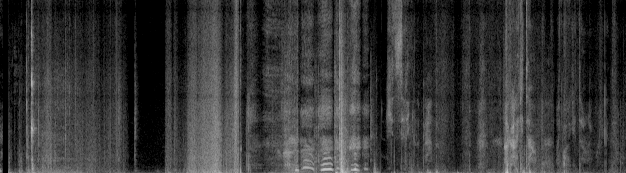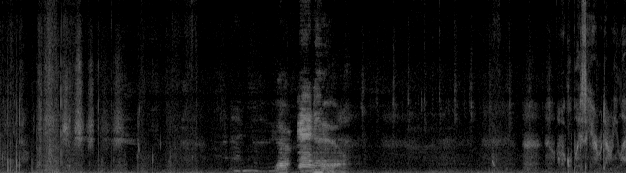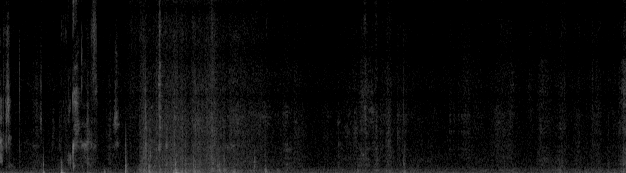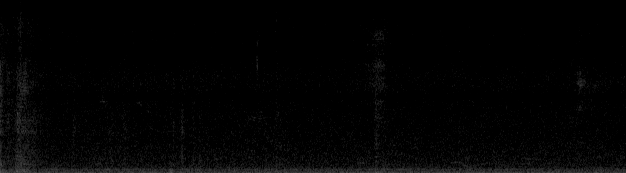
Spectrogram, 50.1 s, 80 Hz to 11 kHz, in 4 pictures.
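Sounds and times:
microphone rubbing on cloth: 3.3s - 5.0s
person whispering: 7.7s - 8.9s, 10.0s - 14.8s, 17.0s - 19.6s, 23.4s - 25.3s, 26.2s - 27.5s.

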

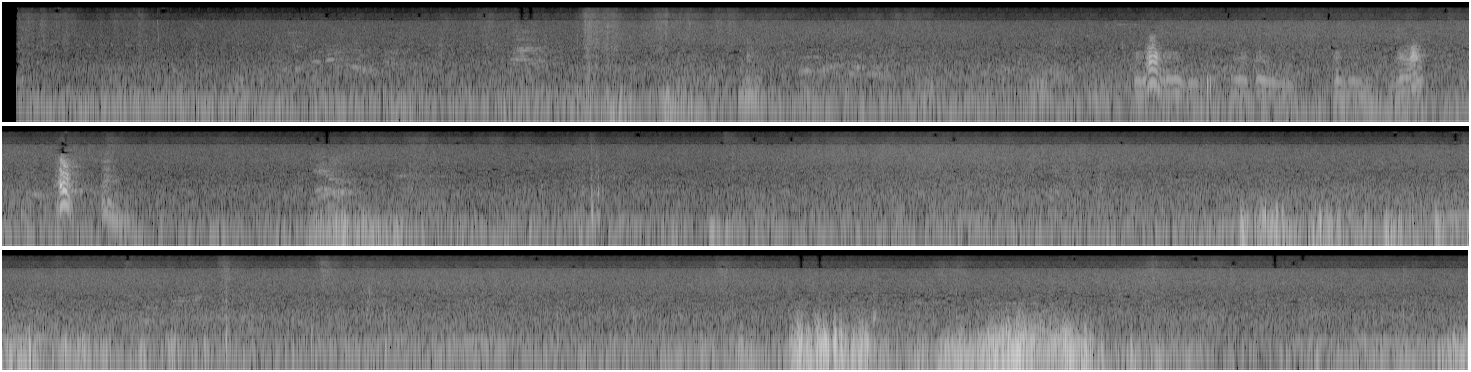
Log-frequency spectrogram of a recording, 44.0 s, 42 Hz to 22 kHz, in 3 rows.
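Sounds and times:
steady hiss: 0.2s - 44.0s.

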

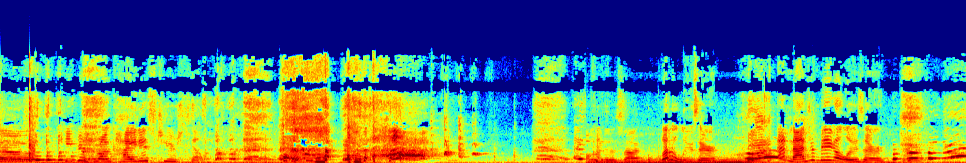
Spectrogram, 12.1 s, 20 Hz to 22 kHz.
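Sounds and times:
girl laughing: 2.5s - 7.6s, 11.1s - 12.0s
girl coughing: 3.5s - 5.1s.

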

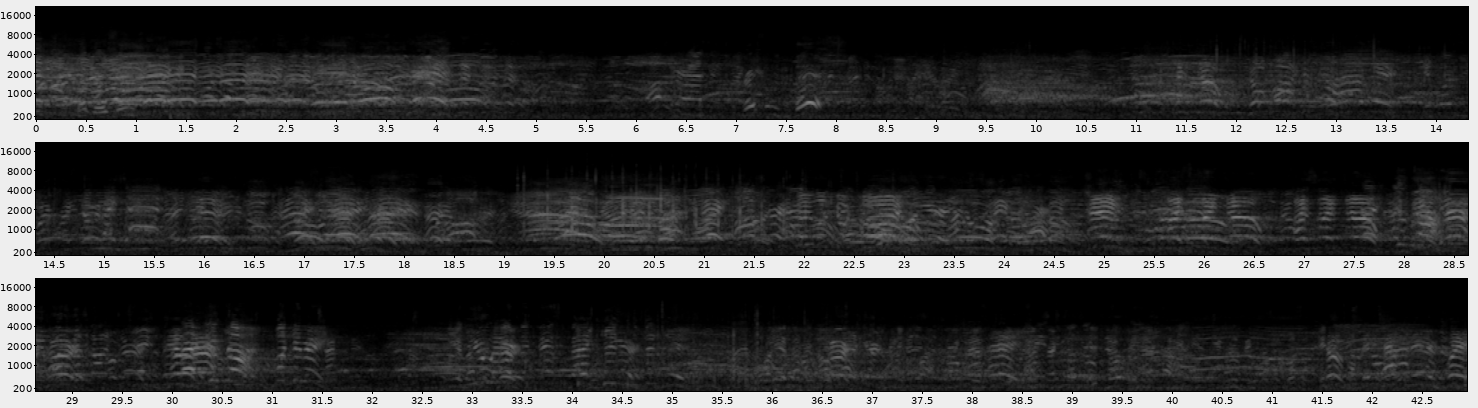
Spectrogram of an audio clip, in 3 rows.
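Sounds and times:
people talking and calling out: 0.0s - 42.9s.

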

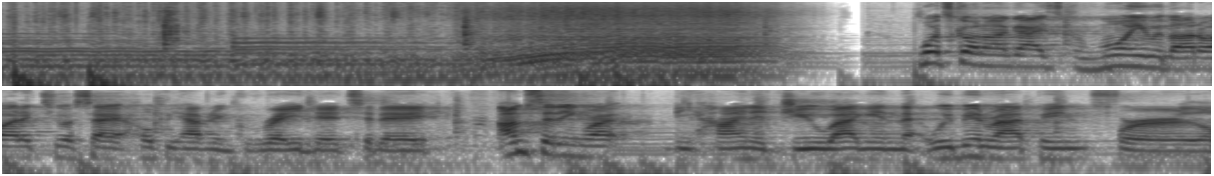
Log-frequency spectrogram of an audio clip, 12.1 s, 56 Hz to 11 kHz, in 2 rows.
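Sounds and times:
car engine revving: 2.1s - 4.1s
held synth chords: 2.1s - 4.1s.

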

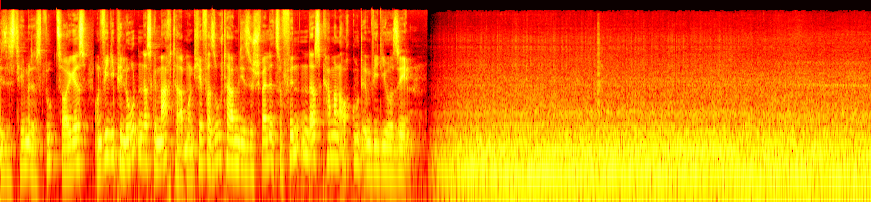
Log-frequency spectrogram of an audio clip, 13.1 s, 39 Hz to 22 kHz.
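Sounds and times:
airplane cabin engine drone: 6.4s - 13.0s.

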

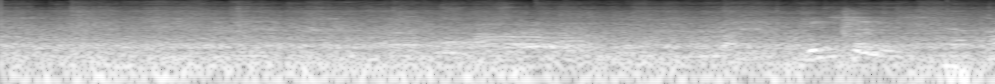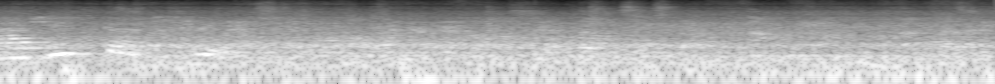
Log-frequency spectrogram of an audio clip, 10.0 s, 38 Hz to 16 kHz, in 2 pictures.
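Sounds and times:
train wheels rumbling on rails: 0.0s - 9.9s.

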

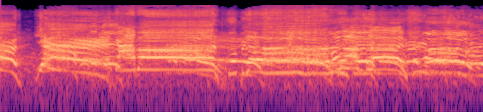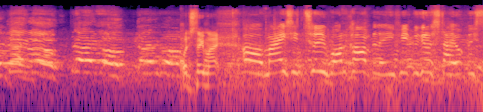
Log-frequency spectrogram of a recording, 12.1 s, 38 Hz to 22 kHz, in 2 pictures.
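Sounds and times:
fans shouting and chanting: 0.0s - 8.6s.

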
